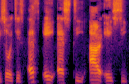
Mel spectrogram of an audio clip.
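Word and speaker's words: Wealthfastrack: T, so it is F-A-S-T-R-A-C-K. So it's more like fast rack, and fast rack, not fast track, fast rack. Even though it's actually fast track, it's spelled fast rack.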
